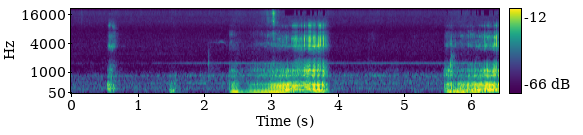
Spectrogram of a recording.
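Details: A sleeping cat in deep sleep gives a long, rattling, low-pitched snore on the in-breath, with another starting as the clip ends; snoring.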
